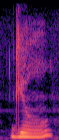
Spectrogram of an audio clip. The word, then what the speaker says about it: ज्ञ: बात यह है कि जो ज्ञ है, हम इसका उच्चारण अक्सर आधा गो य ज्ञ के तौर पर कहते हैं, लेकिन हम देखें तो यहाँ पर हलंत ज का योग हो रहा है हलंत य के साथ और अ के साथ, तब ज्ञ बन रहा है, तो इसका वास्तविक जो उच्चारण है वो ज्ञ होता है, लेकिन लोक प्रचलन में ज्ञ है, इसलिए विज्ञान को विज्ञान बोला जाता है, न कि विज्ञान।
